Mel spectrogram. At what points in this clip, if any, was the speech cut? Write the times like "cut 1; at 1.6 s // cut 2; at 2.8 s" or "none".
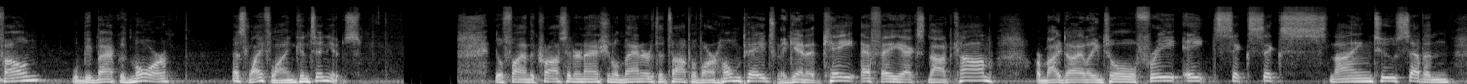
cut 1; at 4.9 s // cut 2; at 7.8 s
